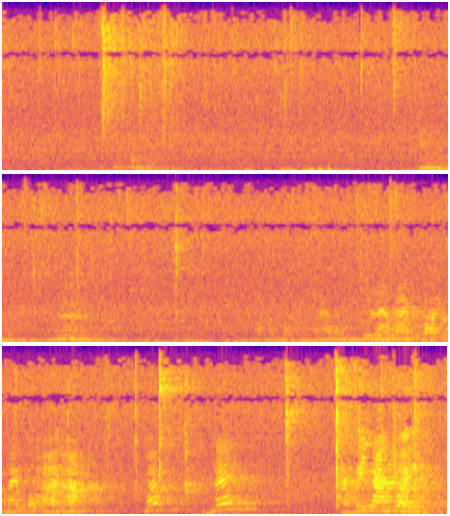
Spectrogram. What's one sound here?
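A woman speaks softly and calmly close by.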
